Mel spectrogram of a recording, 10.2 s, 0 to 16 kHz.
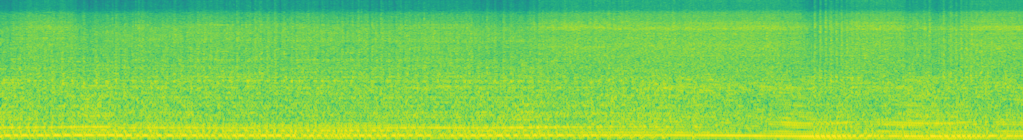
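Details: Toro CCR 2450 two-stroke snowblower after repair, on fresh 40:1 mix with stabilizer (spec 50:1); settles into steady, even run, then shifts speed smoothly: fixed, normal running.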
